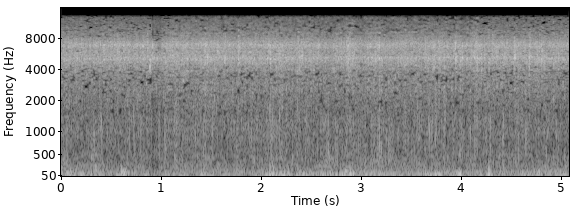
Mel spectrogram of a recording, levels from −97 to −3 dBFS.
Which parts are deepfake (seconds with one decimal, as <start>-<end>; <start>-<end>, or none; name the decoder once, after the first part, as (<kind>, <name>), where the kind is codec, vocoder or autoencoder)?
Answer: 1.1-4.2 (vocoder, BigVGAN v2)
